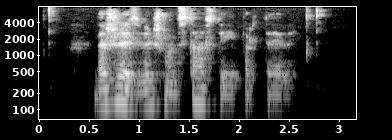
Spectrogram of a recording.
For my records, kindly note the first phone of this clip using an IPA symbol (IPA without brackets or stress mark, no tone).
d̪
